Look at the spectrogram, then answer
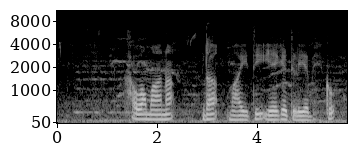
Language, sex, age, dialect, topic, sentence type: Kannada, male, 51-55, Central, agriculture, question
